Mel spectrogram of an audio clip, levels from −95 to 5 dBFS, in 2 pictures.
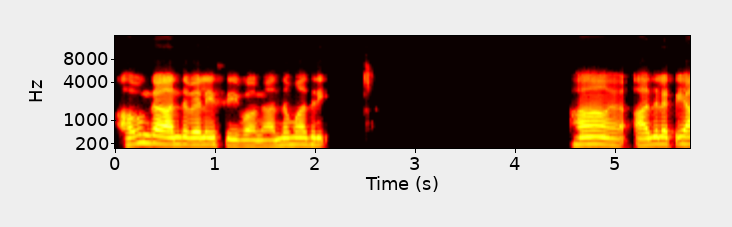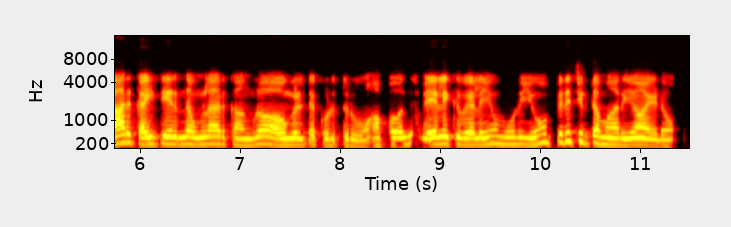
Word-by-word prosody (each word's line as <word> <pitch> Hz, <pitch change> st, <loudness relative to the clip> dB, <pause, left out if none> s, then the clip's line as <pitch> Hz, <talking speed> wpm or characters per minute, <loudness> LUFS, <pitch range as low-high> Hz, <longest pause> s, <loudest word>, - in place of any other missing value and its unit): அவுங்க 215 Hz, +4 st, 0 dB, 0.2 s
அந்த 185 Hz, +1 st, 0 dB
வேலைய 180 Hz, 0 st, +2 dB
செய்வாங்க. 150 Hz, -2 st, -3 dB
அந்த 170 Hz, +3 st, -2 dB
மாதிரி. 180 Hz, -1 st, -1 dB, 2.6 s
ஆ. -, -, +6 dB, 0.6 s
அதில 190 Hz, +3 st, +1 dB
க் -, -, -7 dB
யாரு 215 Hz, +4 st, +6 dB
கை 180 Hz, -, +5 dB
தேர்ந்தவங்களா 190 Hz, 0 st, 0 dB
இருக்காங்களோ, 175 Hz, +1 st, -3 dB
அவங்கள்ட 170 Hz, 0 st, -1 dB
குடுத்துருவோம். 150 Hz, -3 st, -7 dB
அப்போ 175 Hz, +1 st, -11 dB
வந்து 180 Hz, -, -4 dB
வேலைக்கு 195 Hz, +2 st, +2 dB
வேலையும் 175 Hz, +4 st, -2 dB
முடியும். 185 Hz, +3 st, -4 dB
பிரிச்சிக்கிட்ட 235 Hz, -4 st, -1 dB
மாரியும் 175 Hz, 0 st, +1 dB
ஆயிடும். 290 Hz, -, -5 dB
180 Hz, 120 wpm, -21 LUFS, 170-195 Hz, 2.6 s, ஆ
